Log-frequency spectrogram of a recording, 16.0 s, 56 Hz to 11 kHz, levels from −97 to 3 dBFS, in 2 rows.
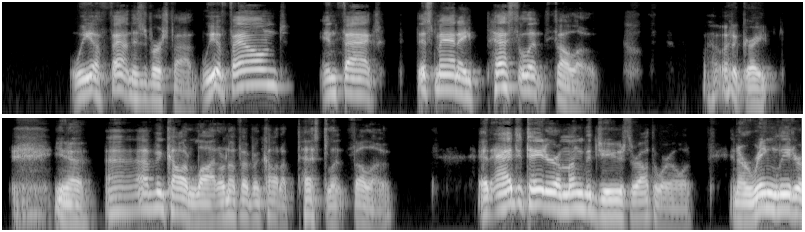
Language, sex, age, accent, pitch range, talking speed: English, male, 50-69, American, 95-135 Hz, 185 wpm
